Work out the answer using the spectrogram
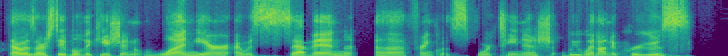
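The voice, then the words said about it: New York accent. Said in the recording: “if you can't tell by her accent, she lives in New York”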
